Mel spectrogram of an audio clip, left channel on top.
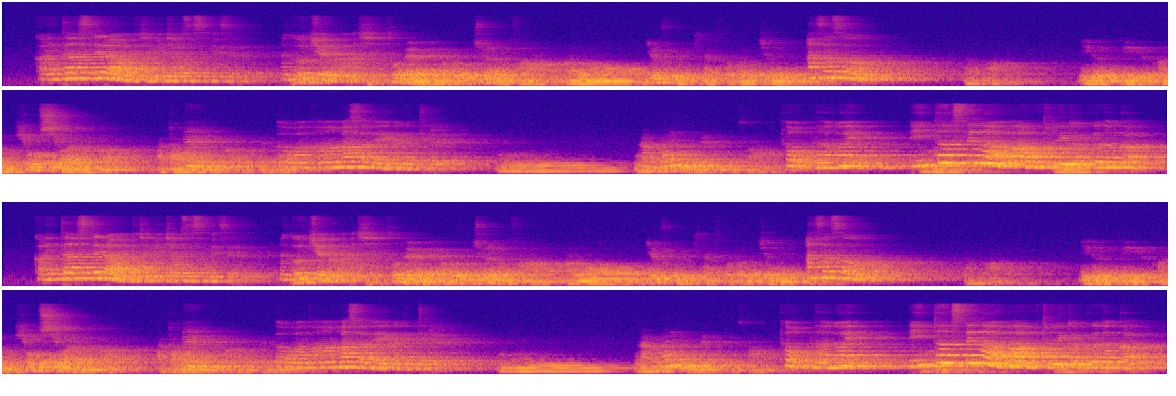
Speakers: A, on the right; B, on the left.
A: からインターステラーはめちゃめちゃおすすめする。なんか宇宙の話。
B: んそうだよね。なんか宇宙のさ、あのー宇宙服着た人が宇宙に
A: あ、そうそ
B: なんかいるっていう、あの、表紙はなんか頭に浮かぶけど、
A: う。うん。そう、あの、アン・ハサウェイが出てる。
B: うーん、長いよね、あとさ。
A: そう、長い。で、インターステラーはもうとにかくなんか
B: だから、うん、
